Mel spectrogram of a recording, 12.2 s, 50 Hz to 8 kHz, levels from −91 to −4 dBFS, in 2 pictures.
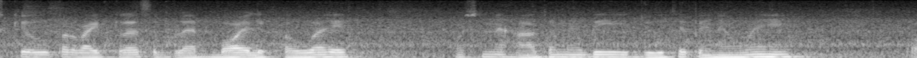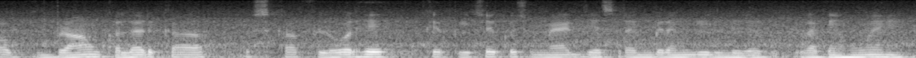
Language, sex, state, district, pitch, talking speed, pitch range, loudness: Hindi, male, Jharkhand, Jamtara, 115 Hz, 160 wpm, 110-120 Hz, -16 LUFS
